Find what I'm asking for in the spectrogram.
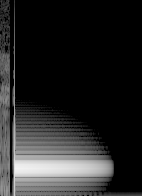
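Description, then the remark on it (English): A single clear chime marking the end of a segment in a consecutive interpreting exercise rings out with a sharp attack, holding one steady mid-pitched tone that fades smoothly over about a second into silence. “A chime will sound at the end of each segment.”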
